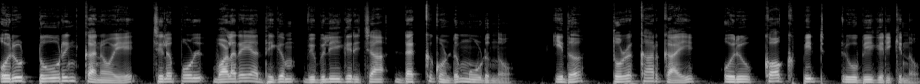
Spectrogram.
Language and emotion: Malayalam, neutral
